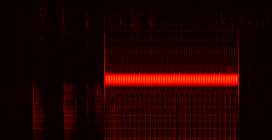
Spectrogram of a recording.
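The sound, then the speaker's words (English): An outgoing phone call rings on the line: one loud, steady electronic ring tone holding for about two seconds, preceded by a few soft, muffled bumps, with no one speaking. “pick up the phone.”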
